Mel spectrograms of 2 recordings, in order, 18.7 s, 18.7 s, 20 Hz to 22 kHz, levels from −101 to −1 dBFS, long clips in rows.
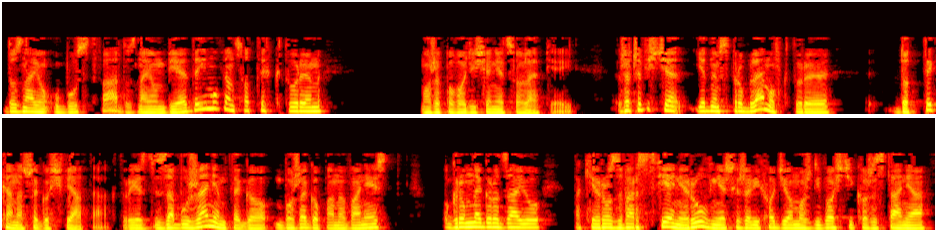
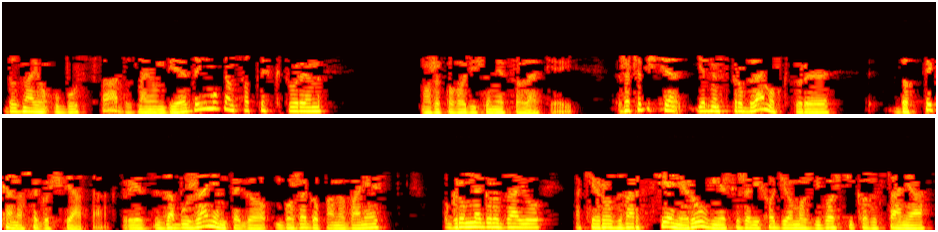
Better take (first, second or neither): first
